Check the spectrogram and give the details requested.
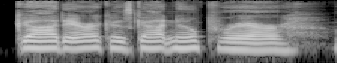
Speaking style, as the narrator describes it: Lena sighs

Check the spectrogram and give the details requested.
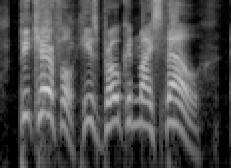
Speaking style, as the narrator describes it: Chet is going to holler

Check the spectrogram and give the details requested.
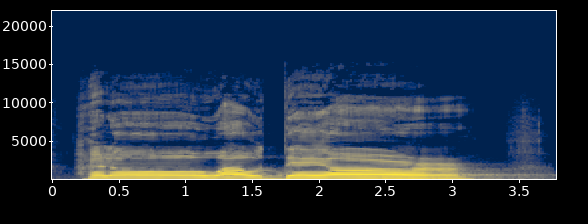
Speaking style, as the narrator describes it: Amanda yelled into the empty church parking lot

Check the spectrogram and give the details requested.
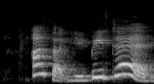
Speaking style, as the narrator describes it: he said

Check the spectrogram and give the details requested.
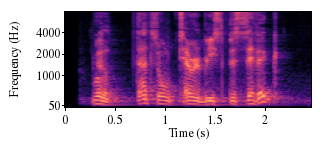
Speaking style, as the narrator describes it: spluttered Scrooge

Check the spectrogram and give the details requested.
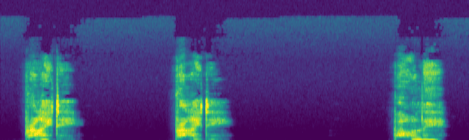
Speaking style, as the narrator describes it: she whispered back

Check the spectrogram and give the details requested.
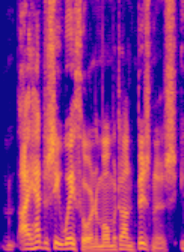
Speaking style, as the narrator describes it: he stammered, brick red from chin to nape

